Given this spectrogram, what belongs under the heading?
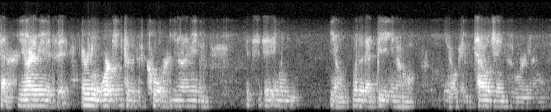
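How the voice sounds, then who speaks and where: An American-accented man with a fairly low pitch speaks in a monotone, flat intonation, taking long, frequent pauses, with big swings in loudness and audible room echo. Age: 20s. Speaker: hardcore band singer. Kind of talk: interview. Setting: music venue after a show. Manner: halting. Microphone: audio a little quiet.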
